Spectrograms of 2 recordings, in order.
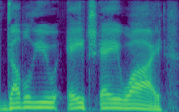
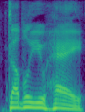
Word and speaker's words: WHAY: Hey, because that W is silent. Yeah, it's a hey.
